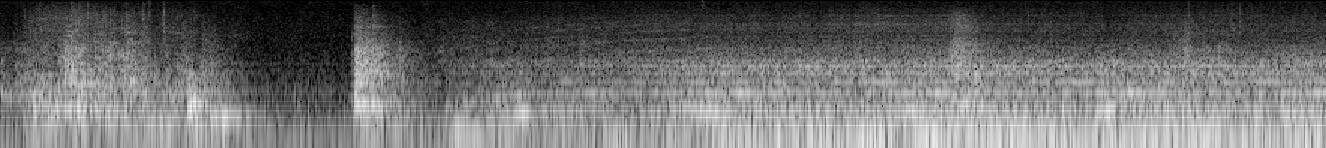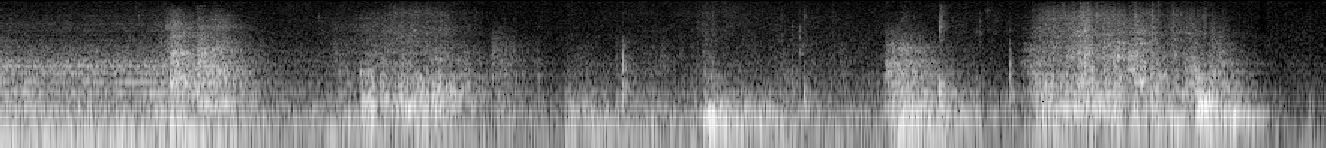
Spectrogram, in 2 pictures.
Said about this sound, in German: Wenn Sie den Lift hier benutzen wollen, drücken Sie nur bitte auf den Knopf hier. Die Wohltaten der modernen Technik. All right, schließen Sie die Tür.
